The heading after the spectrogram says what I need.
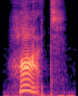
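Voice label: "hot", American English; gcompris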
